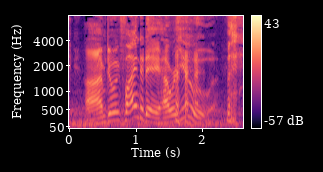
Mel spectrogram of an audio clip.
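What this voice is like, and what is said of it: Professional event announcer voice. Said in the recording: “I get stuck in announcer voice ... He falls headlong into pro announcer”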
